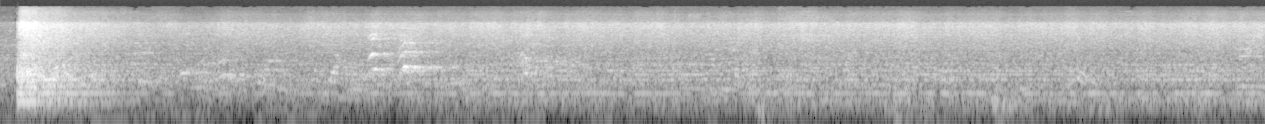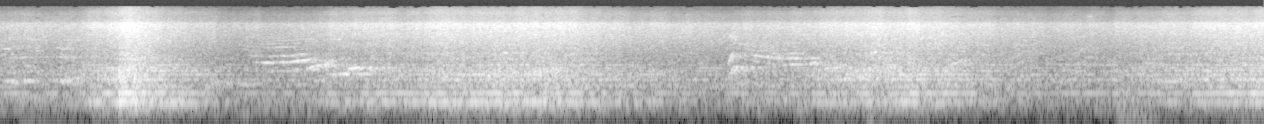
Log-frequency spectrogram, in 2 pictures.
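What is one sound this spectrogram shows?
Performers sing in a large echoing hall.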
